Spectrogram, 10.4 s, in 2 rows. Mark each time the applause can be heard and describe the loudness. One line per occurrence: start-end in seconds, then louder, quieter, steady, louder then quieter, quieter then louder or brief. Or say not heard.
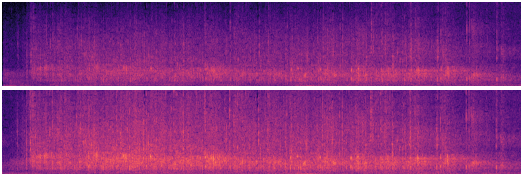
0.0-10.3 louder.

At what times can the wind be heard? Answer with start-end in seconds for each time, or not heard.
0.0-10.3.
